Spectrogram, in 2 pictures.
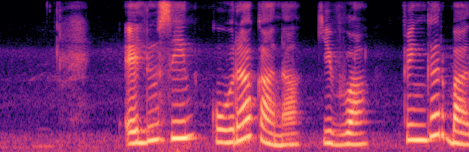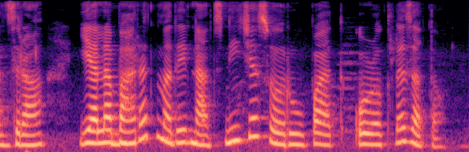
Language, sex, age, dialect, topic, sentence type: Marathi, female, 31-35, Northern Konkan, agriculture, statement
